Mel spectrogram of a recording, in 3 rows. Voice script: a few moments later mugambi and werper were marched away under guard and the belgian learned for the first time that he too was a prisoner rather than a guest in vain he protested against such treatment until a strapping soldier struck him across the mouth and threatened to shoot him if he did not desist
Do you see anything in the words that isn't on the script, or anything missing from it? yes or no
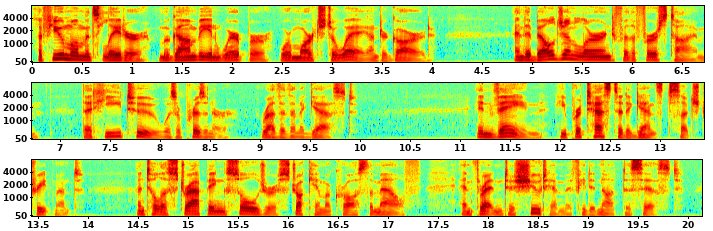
no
